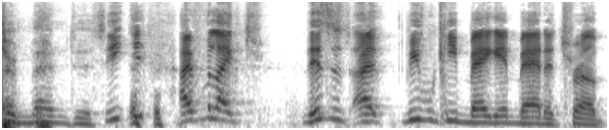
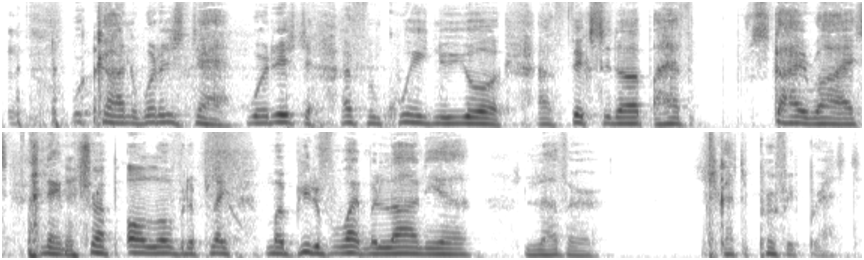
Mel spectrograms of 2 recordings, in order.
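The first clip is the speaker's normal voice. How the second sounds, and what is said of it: Donald Trump impression. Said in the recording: “That's a good impression of Trump.”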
